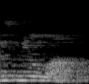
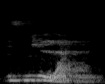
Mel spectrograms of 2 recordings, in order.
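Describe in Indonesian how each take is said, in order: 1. L di suku kata terakhir terdengar tebal. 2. L di suku kata terakhir terdengar tipis. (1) "bukan Bismillah" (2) "kita ringankan Bismillah"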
